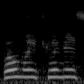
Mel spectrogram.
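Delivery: high, overwhelmed "oh my" voice; mock-tearful amazement; tearful awe. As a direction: reenact being moved to tears, pitched well up. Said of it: "I actually went into tears".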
